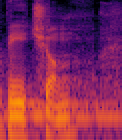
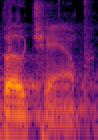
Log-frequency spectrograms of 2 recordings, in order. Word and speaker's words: Beauchamp: And I remember telling my teacher, I read Beauchamp's book last night, and she said, no, it's pronounced Beecham, not Beauchamp, as the first one.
